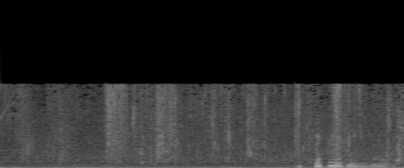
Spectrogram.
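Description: Water splashes softly as someone wades through it.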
